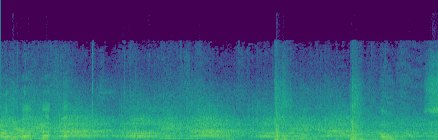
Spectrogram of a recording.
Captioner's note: fans chanting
